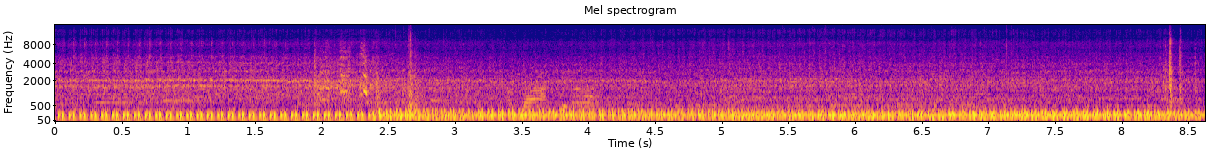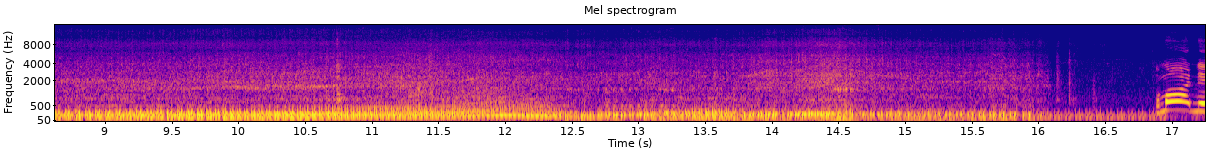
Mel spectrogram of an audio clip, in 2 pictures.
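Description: Motorbikes ride along trails, a steady, loud mid-pitched engine drone that swells and shifts with the throttle, carrying on nearly unbroken with a brief rev near the end.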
